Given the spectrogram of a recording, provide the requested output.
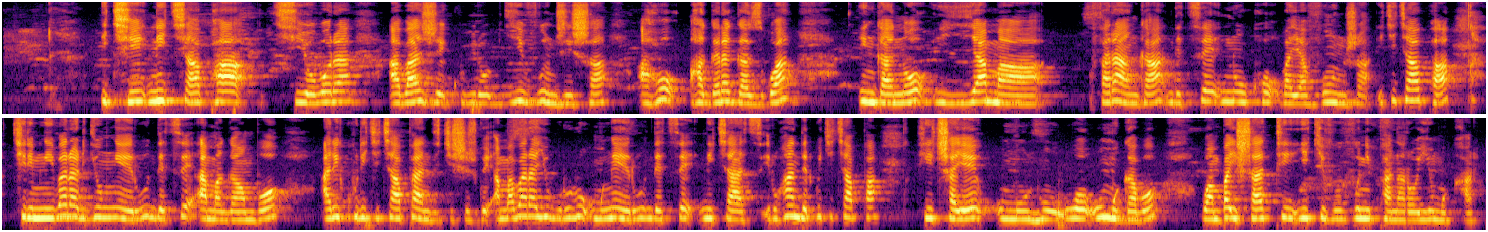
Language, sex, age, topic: Kinyarwanda, female, 18-24, finance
